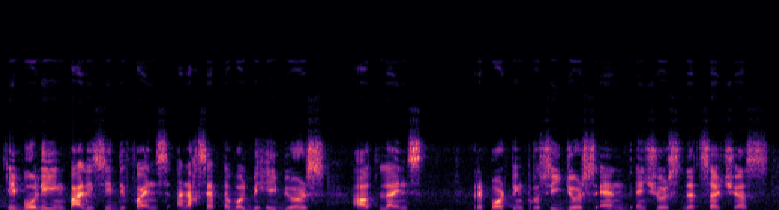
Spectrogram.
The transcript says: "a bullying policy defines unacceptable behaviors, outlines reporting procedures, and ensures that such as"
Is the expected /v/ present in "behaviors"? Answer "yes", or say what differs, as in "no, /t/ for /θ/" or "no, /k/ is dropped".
no, /b/ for /v/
